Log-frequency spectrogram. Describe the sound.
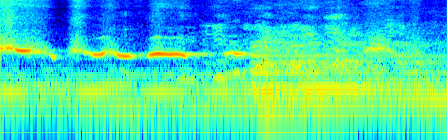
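A person whistles a short, wavering melody for about a second, clear, before it gives way to a low voice.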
